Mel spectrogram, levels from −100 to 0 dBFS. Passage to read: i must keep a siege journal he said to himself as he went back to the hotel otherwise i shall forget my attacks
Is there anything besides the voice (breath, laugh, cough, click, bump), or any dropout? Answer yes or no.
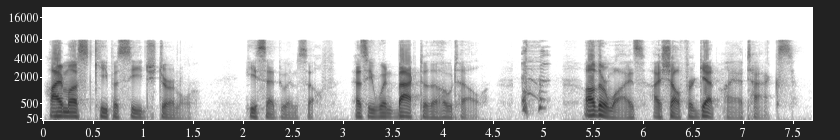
yes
